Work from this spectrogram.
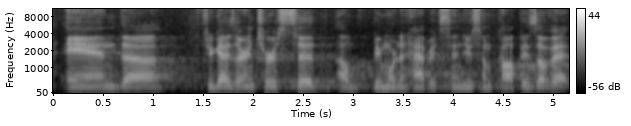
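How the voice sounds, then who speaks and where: Noticeable background noise sits under a man's voice. He talks at a medium pitch and a moderate pace. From Morocco. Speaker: marketing executive. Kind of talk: keynote talk. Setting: conference stage with audience.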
